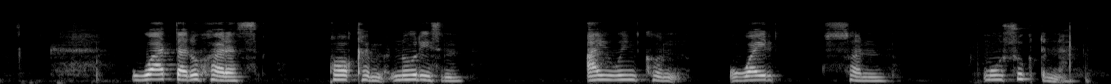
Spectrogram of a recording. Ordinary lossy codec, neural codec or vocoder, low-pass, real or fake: MP3, 64 kbps; none; 7.2 kHz; real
